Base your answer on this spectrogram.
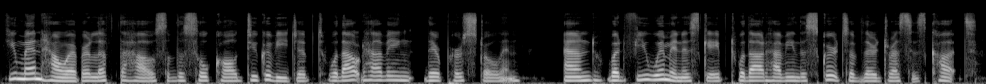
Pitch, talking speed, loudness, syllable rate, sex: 180 Hz, 180 wpm, -19 LUFS, 5.0 syllables/s, female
